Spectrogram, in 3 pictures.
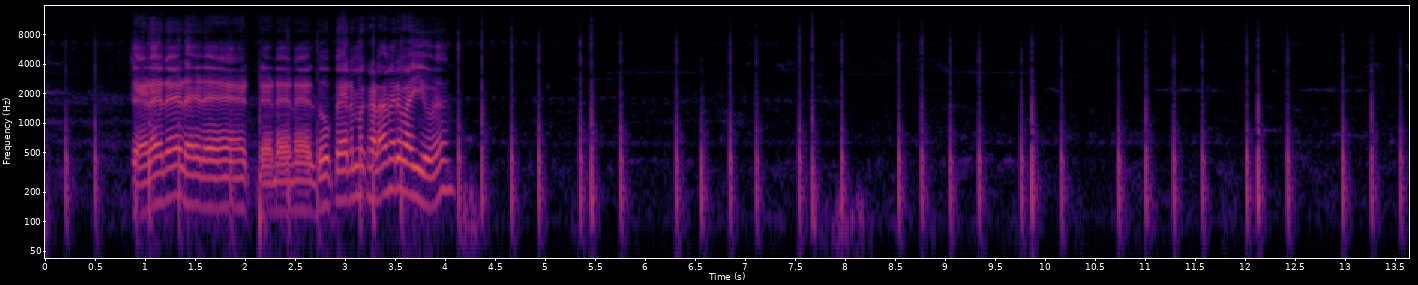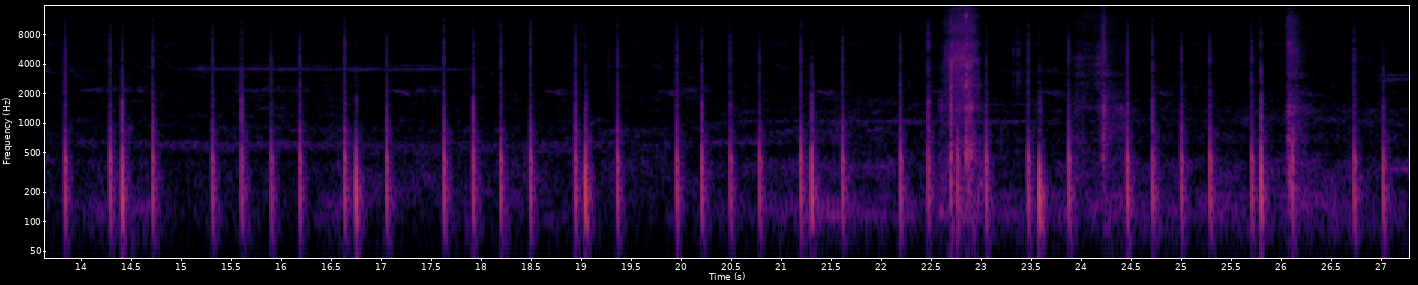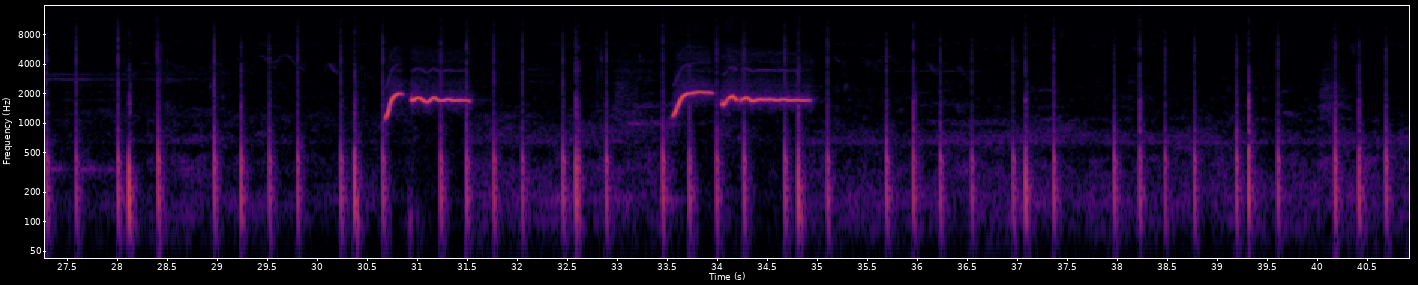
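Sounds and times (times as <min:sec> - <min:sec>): rising whistle: 0:30.7 - 0:31.6, 0:33.5 - 0:35.0.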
